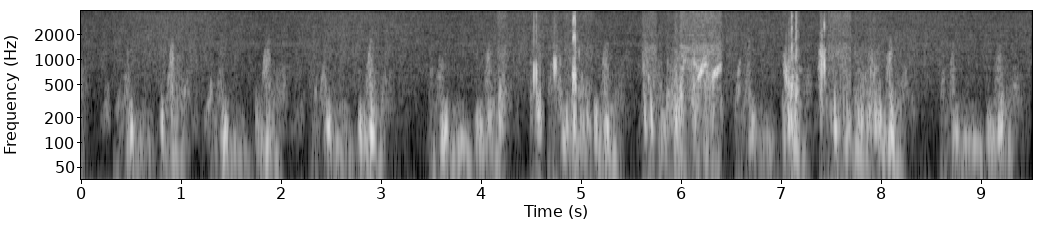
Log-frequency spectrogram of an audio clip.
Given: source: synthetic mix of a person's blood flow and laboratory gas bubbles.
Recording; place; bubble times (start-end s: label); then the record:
Doppler ultrasound of blood flow; precordium
4.17-4.27 s: bubbles
4.50-4.64 s: bubbles
4.72-4.80 s: bubbles
4.84-5.13 s: bubbles
5.62-5.77 s: bubbles
5.86-6.42 s: bubbles
7.03-7.23 s: bubbles
7.38-7.71 s: bubbles
7.73-8.01 s: bubbles
From the record:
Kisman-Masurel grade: 223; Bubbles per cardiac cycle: several, 3 to 8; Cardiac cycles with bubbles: 10 to 50%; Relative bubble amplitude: loud (0.450 to 0.775); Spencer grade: 2 (many but less than half of the cardiac periods contain bubble signals, singularly or in groups); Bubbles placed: only in the low amplitude regions of the cardiac cycle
